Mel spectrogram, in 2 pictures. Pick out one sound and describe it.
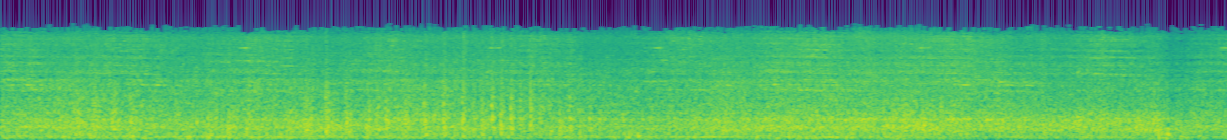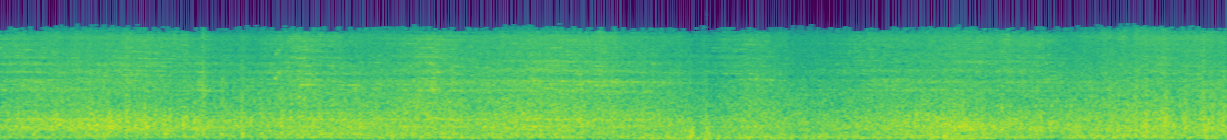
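A freight train rumbles past close by, loud and steady.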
